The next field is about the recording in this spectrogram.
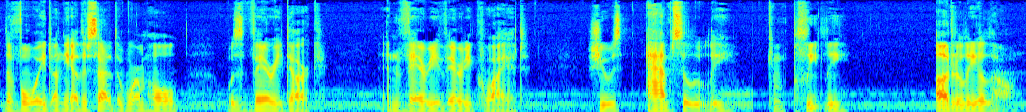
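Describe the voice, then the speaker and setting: A man reading a children's picture book aloud expressively, with dramatic pauses. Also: deep voice, darkish tone, faint music behind. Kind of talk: expressive storybook read-aloud.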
